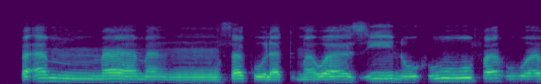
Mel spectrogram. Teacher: Maksudnya kalau wakaf faammaat mawazinuh ini jadi sukun ya. Tapi kalau disambung mawazinuhu fahua hu jadi panjang kalau disambung dengan ayat setelahnya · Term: sillah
